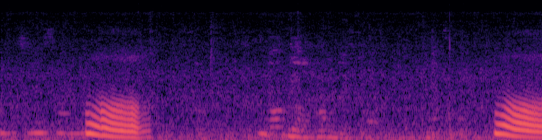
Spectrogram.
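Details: Koppa, a pet ferret asleep at home and snoring like a person: two clear, squeaky, descending whistle-snores about three seconds apart, with fainter soft breathy notes between them in a quiet room.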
